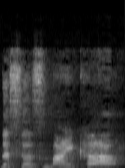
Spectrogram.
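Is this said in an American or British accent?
British. It is said in a British accent. "they are not going to pronounce the r sound at the end"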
